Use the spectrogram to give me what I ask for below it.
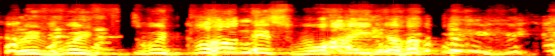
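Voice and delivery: high, slow words through laughter; cracking up, struggling to get it out; helpless giggling while talking; laughing hard. Real, not acted. Cracking up at own joke.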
